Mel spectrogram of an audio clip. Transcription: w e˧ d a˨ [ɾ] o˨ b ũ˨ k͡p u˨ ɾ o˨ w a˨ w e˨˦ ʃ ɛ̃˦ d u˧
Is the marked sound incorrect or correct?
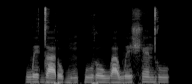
correct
